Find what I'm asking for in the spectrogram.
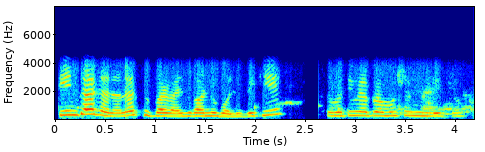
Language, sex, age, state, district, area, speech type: Nepali, female, 30-45, West Bengal, Alipurduar, urban, conversation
